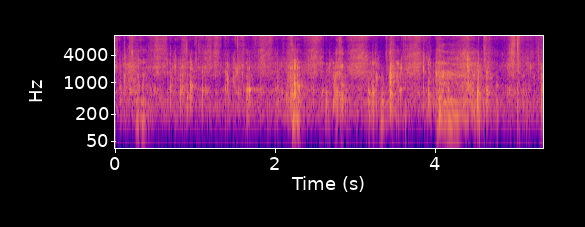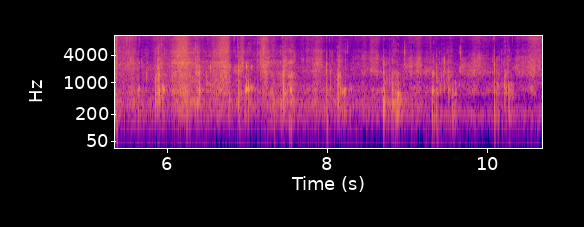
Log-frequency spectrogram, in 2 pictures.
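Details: Male English cream golden retriever licks a peanut-butter-covered tongue brush taped down on tile inside a house. Dense, irregular wet laps and tongue smacks come several times a second, louder bursts mid-clip, with soft indoor background hiss.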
